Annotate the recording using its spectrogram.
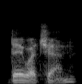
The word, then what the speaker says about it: Devachan: Devachan is actually a borrowing of the Tibetan word bdebacan, pronounced Devachan, which is the Tibetan translation of Sanskrit Sukhavati, the happy place.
